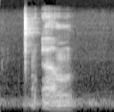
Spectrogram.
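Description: A single sharp computer button click, close and crisp, followed by a short breathy rustle before things go quiet.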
